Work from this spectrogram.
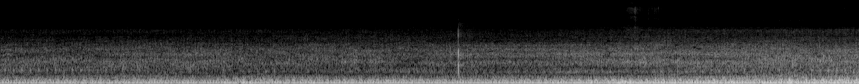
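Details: First-gen Dodge Cummins 12-valve diesel, 5-speed manual, just fired up: deep, even idle with a steady rumble and regular clatter, no misses or hunting; normal healthy diesel idle.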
